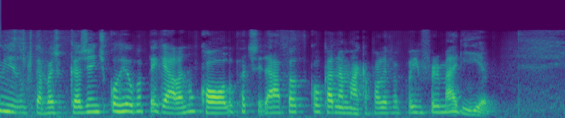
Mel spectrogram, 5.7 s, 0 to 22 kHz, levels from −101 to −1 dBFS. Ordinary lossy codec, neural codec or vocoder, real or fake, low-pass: none; codec, 16 kHz, 2 kbps, X-Codec, WavLM features, trained on Multilingual LibriSpeech; fake; none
